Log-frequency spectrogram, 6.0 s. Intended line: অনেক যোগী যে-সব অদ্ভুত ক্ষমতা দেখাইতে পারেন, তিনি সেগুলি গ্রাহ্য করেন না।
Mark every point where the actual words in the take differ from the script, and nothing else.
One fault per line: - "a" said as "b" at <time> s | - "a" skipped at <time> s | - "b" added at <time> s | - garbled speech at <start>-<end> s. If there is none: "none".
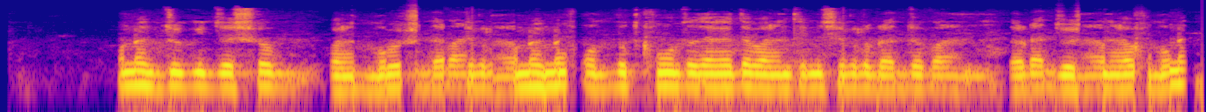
- garbled speech at 1.6-2.9 s
- garbled speech at 5.0-5.9 s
